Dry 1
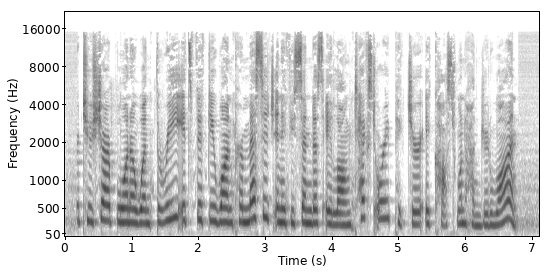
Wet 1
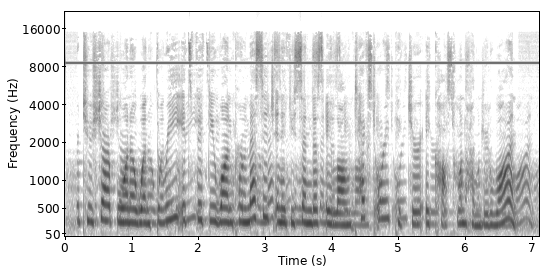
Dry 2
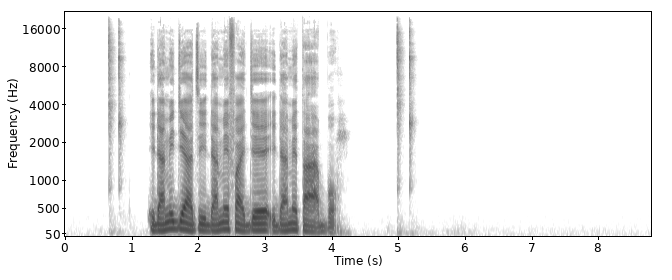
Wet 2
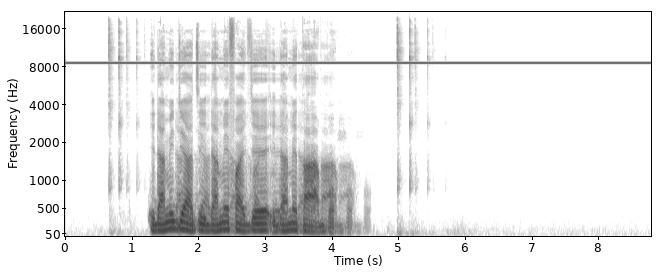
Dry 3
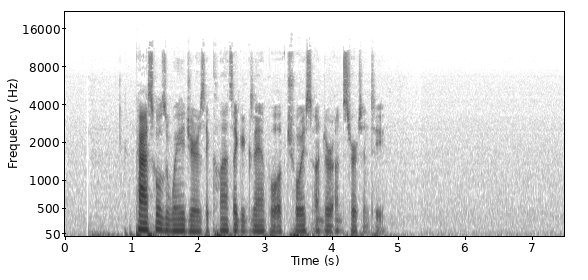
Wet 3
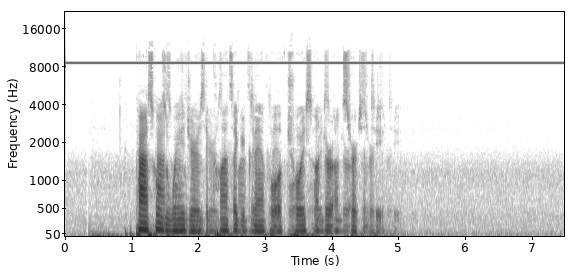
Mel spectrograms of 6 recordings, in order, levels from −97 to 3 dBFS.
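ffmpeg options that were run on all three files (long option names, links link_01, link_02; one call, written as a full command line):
ffmpeg -i in.wav -filter_complex "[0:a]aecho=1:1:267|534:0.211|0.0338,acrossover=split=330[link_01][link_02];[link_01]acontrast=38[link_03];[link_03][link_02]amix=inputs=2:normalize=0,highshelf=frequency=1500:width_type=q:width=3:gain=-8.5,aexciter=amount=1.6:drive=8.2:freq=9400,aeval=exprs='val(0)+0.0316*sin(2*PI*8600*n/s)':channel_layout=same,volume=-3.5dB" out.wav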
